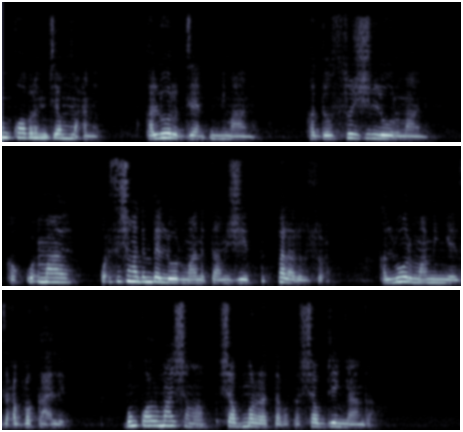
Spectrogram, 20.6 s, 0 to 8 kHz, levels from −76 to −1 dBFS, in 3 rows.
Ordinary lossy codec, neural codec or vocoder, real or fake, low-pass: MP3, 32 kbps; none; real; 7.2 kHz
